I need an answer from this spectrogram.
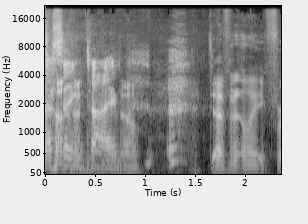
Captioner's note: both laughing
